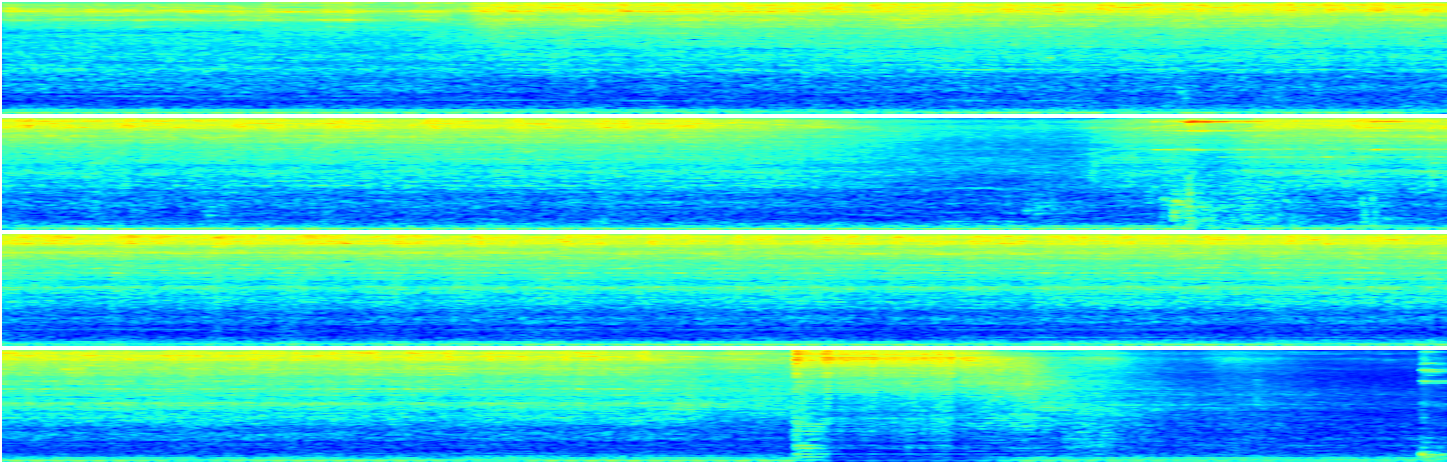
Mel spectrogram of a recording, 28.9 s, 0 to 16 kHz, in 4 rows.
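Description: Pulsed MIG welding arc from a Miller 255 running in long steady stretches: an even hiss over a low steady hum. It breaks off briefly about halfway, restarts, and cuts off suddenly a few seconds before the end.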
